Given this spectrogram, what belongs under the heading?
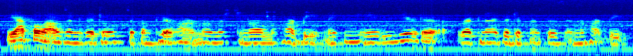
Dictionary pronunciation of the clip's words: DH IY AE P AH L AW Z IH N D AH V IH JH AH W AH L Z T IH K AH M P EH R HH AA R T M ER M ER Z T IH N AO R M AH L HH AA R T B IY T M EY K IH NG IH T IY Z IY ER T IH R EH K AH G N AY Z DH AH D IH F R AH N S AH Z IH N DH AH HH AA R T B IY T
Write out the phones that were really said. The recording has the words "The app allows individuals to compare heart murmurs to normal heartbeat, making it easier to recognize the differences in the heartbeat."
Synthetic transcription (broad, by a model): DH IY AE P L AW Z IH N D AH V IH JH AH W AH L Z T IH K AH M P EH R HH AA R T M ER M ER S T IH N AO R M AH HH AA R T B IY T M EY K IH NG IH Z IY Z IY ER T IH R EH K AH G N AY Z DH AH D IH F R AH N S AH Z IH N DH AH HH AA R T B IY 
